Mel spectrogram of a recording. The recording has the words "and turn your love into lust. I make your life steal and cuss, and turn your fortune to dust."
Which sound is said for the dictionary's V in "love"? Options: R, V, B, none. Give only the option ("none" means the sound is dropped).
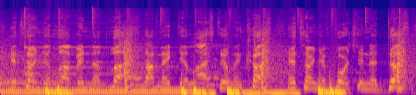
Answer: V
